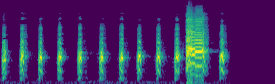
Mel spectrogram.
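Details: A wild junglefowl hen seeking a male utters ten steady, evenly spaced clucks at a brisk pace, then a sudden loud, rough squawk and one last cluck.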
